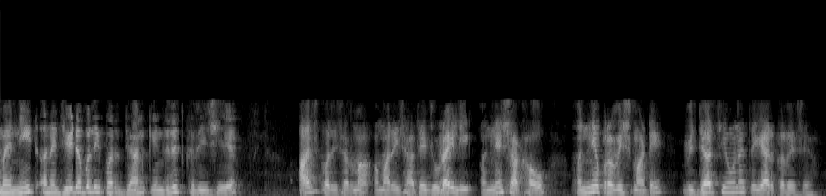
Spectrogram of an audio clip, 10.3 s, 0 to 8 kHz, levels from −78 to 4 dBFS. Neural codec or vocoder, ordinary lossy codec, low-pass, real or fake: none; AAC, 16 kbps; 7.2 kHz; real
